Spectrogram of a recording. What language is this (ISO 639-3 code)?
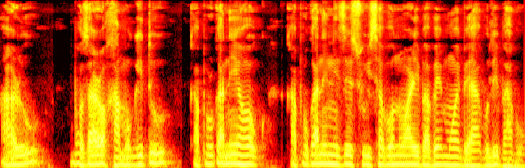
asm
